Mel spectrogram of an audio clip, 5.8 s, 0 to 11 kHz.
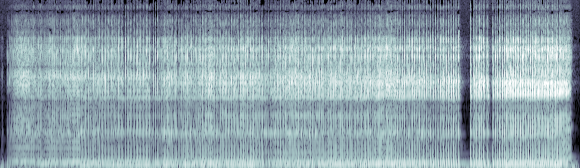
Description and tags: scratch.long.05
daxophone, friction, idiophone, instrument, wood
